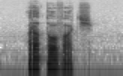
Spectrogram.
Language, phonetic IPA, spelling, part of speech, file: Polish, [raˈtɔvat͡ɕ], ratować, verb, Pl-ratować.ogg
